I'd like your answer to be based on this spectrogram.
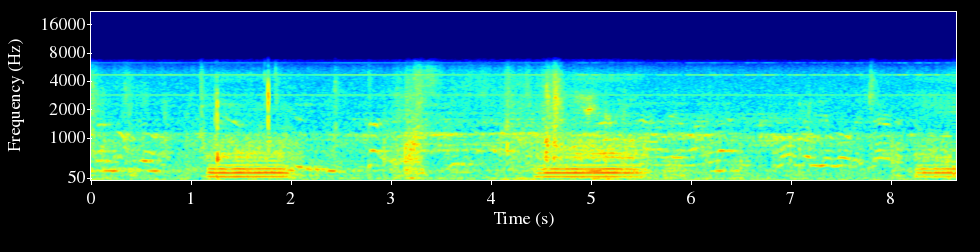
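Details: Deep buzzing snores about every three seconds, roughly 18 a minute, over room hum from a person passed out asleep; ordinary snoring.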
